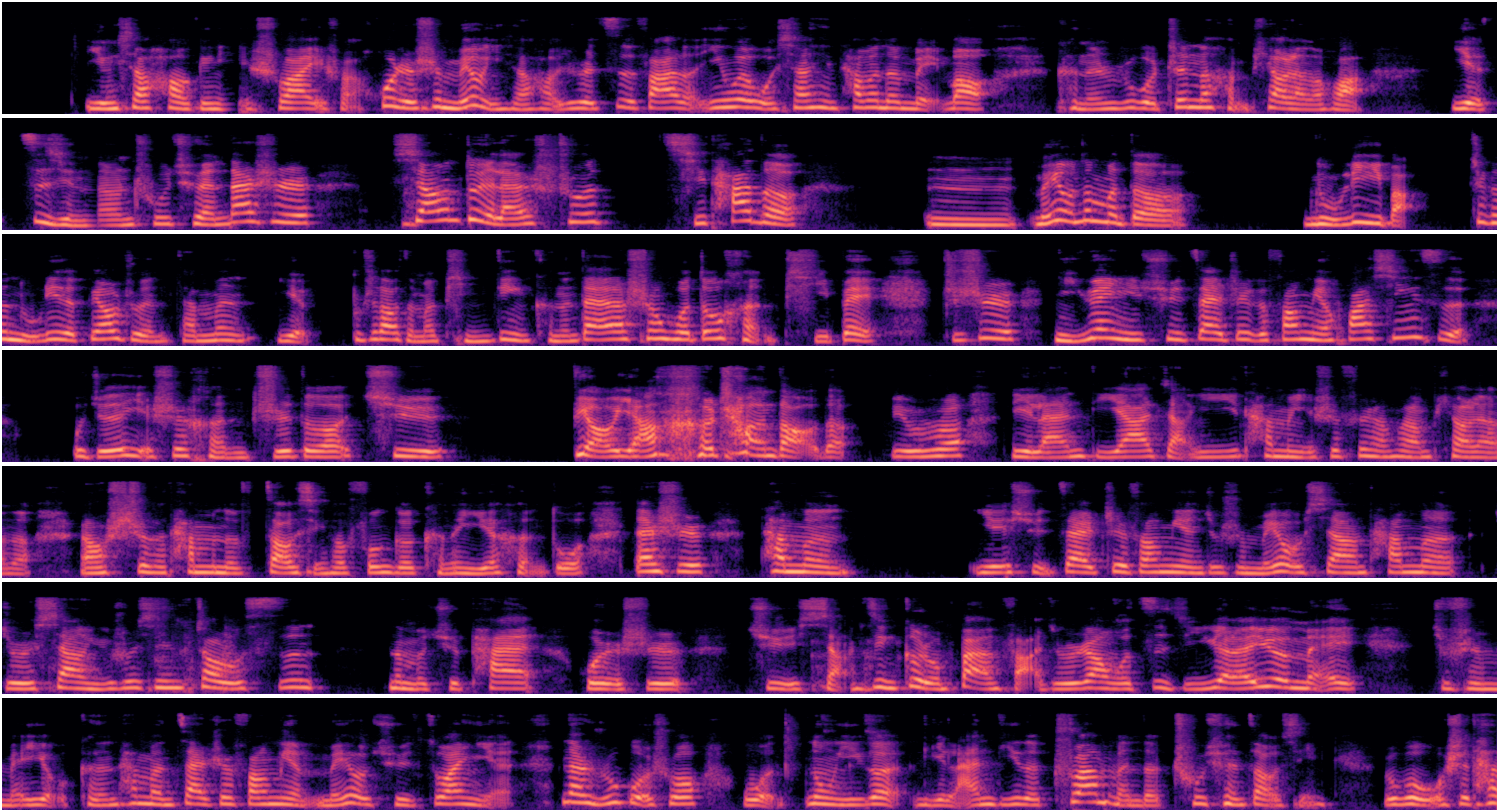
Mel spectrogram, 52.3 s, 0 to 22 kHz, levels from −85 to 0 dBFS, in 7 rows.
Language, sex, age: Chinese, female, 20-39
